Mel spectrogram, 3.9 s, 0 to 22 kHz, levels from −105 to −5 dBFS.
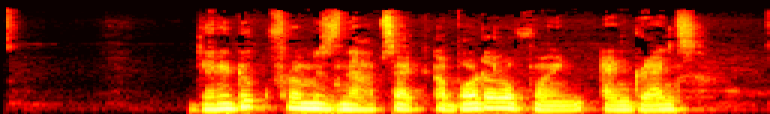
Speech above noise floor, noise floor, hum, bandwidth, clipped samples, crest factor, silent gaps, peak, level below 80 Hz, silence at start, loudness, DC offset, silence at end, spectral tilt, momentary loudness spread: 58 dB; -78 dBFS; none; 16 kHz; under 0.1%; 16 dB; none; -6 dBFS; -54 dBFS; 0.95 s; -21 LUFS; under 0.1%; 0.35 s; -6.5 dB/octave; 8 LU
